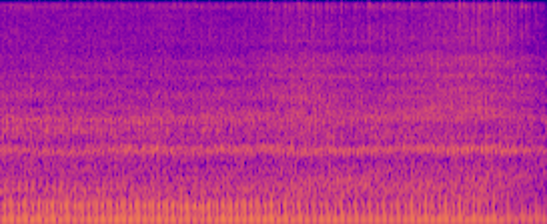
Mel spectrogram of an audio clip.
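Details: Auction-bought, damaged Honda Africa Twin with DCT gearbox, idling after start-up; smooth even idle with steady low pulse, no knocks or rattles; normal idle.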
